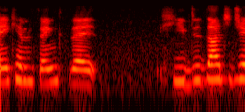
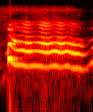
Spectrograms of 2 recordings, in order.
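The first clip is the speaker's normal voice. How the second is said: high loud squeal of delight; happy scream; 11 semitones higher, 16 dB louder than usual. Real, not acted. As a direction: shriek with pure joy. Delight about the play.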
